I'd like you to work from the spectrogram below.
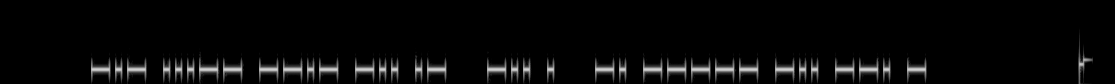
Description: Morse code, heard as a keyed tone, about 21 wpm, 700 Hz. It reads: K3QDA DE N0DGT
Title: USA Callsign DE Callsign - 5 Characters - 20wpm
